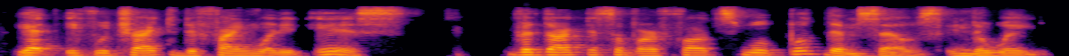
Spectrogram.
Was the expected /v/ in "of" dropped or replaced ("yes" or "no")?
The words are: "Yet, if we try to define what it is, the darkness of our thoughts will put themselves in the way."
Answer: no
